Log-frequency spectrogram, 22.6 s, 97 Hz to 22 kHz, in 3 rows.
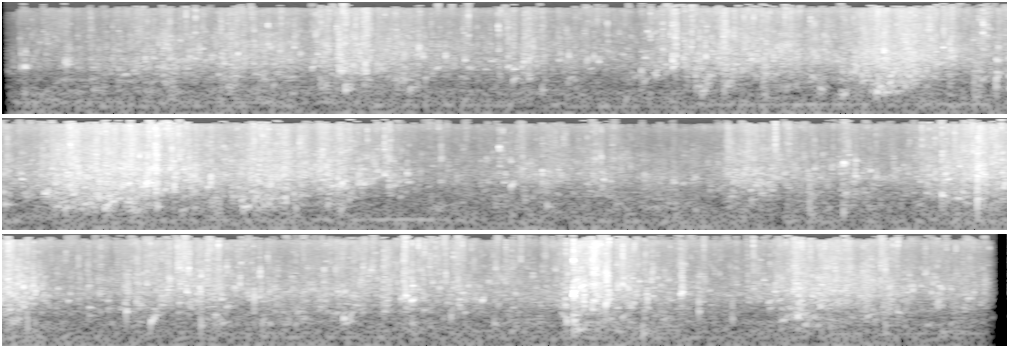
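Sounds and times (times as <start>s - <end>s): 
boat on water: 0.1s - 22.6s.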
